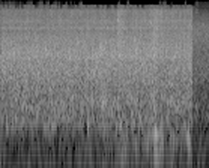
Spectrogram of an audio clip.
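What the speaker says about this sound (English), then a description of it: "just beyond there is our waterfall" Steady, broadband rush of a jungle waterfall in Costa Rica, loud and constant, close by, cutting off abruptly near the end.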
